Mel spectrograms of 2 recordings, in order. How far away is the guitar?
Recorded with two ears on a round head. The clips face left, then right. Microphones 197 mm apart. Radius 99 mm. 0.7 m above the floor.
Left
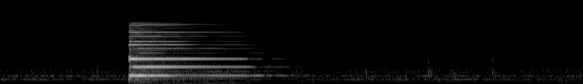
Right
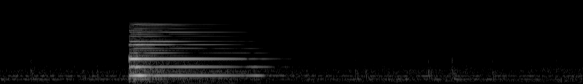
About 4 m.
